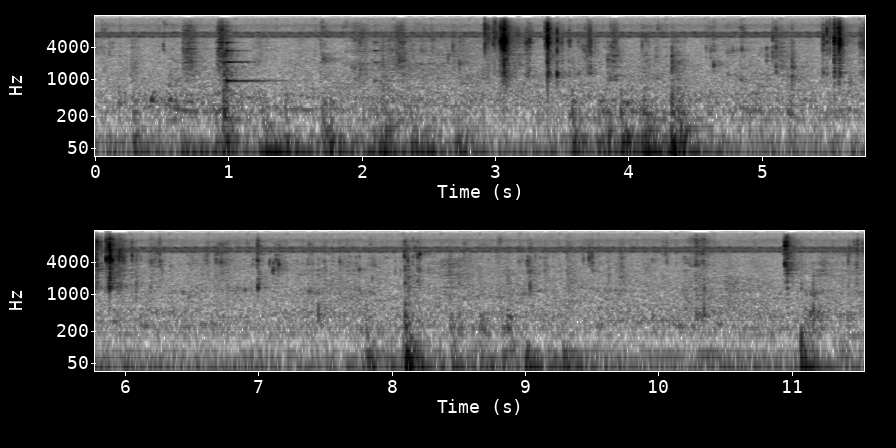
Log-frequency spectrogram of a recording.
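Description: Crisp fuchka (pani puri) shells cracking and being chewed with a full mouth: scattered sharp crunches and wet chewing, with a few louder crunches about three seconds and six seconds in.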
